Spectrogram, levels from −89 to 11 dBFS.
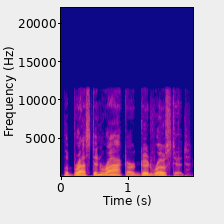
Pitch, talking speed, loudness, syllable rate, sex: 125 Hz, 210 wpm, -16 LUFS, 5.0 syllables/s, male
